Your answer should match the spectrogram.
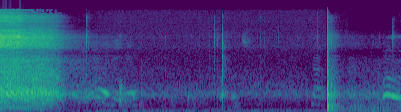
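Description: A firework rocket launches with a rushing whoosh that falls in pitch over about a second. About five seconds in comes a single sharp, loud bang of a firework bursting.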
